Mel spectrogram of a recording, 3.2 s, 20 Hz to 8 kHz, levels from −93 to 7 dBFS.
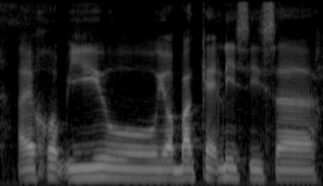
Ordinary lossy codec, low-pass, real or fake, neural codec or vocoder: none; none; real; none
